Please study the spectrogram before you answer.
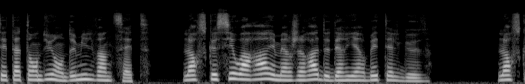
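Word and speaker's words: Siwarha: Mais les découvertes de 2025 et 2026 révèlent l'existence d'un compagnon stellaire nommé Siwara prononcé Siwara d'environ 1,5 masses solaires orbitant autour de Bethelgus en 5,7 à 6 années.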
